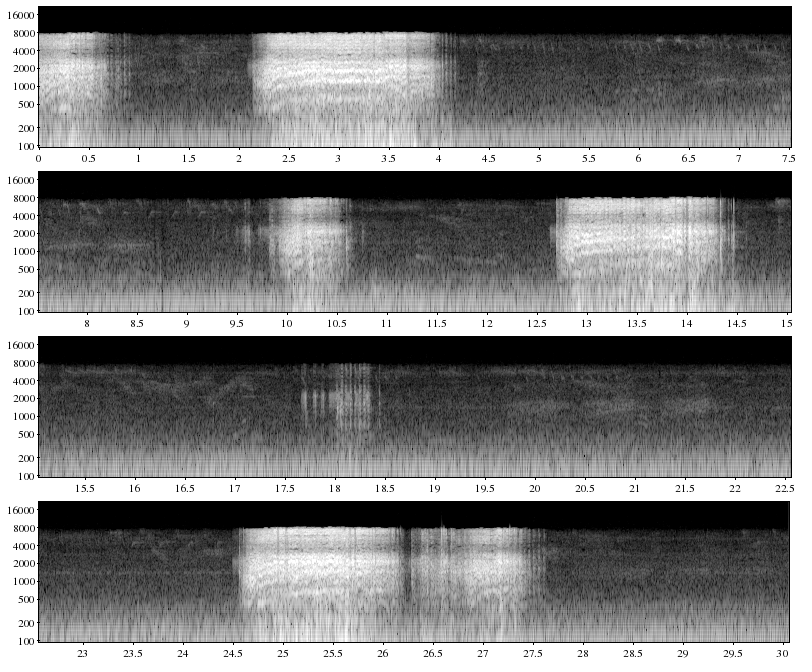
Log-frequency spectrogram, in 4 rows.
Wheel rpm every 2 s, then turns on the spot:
10, 90, 0, 0, 0, 10, 60, 0, 0, 0, 0, 0, 60, 10, 0.
none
